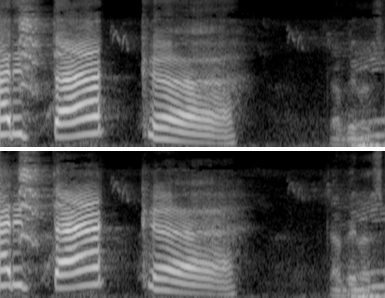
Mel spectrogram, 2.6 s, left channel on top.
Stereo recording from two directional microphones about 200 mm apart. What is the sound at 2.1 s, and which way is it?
Speech, 45° right (ahead or behind).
